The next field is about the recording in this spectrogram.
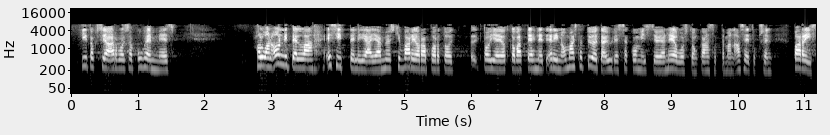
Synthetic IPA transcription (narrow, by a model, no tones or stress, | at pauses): kiːt̪oksiɑɑrʋoisɑpuhemːies | hɑluɑnonːit̪elːɑesit̪ːeliæːjɑmyøskiʋʋɑrjorɑport̪o | t̪ojiɑjot̪kɑoʋɑt̪tehneːt̪eɾinomɑist̪ɑt̪yøt̪æyhdesːækomisːiojɑneuʋːˑost̪oŋkɑnsːɑt̪ːæmænɑset̪uksen | pɑris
